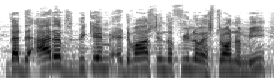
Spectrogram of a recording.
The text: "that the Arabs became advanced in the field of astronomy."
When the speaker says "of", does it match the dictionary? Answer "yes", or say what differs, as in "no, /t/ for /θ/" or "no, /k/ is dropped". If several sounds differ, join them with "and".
yes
